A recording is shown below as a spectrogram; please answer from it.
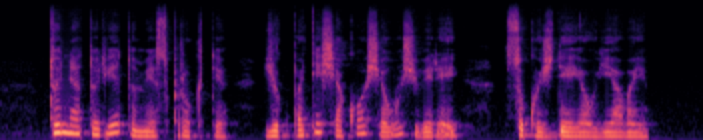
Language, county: Lithuanian, Vilnius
